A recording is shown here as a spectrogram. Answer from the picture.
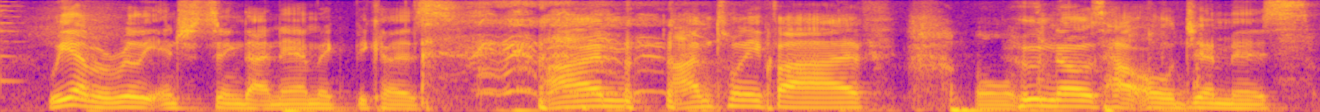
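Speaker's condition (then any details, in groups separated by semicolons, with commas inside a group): No condition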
